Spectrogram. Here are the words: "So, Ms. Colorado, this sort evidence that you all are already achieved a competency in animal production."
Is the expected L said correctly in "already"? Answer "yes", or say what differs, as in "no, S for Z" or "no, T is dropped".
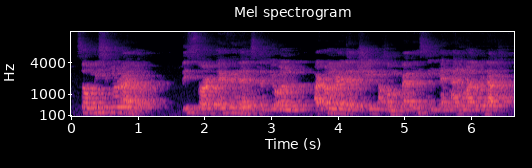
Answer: no, N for L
